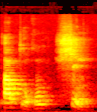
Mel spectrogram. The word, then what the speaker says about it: Abd-ru-shin: Il s'écrit Abdou-Shin, mais il se lit Abdou-Shin.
